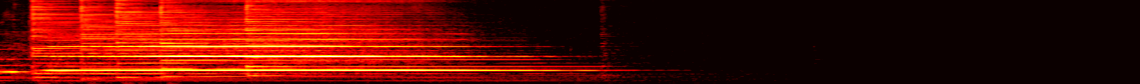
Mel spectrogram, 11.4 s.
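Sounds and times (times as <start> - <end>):
sonata in G minor: 0.0 - 7.1.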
